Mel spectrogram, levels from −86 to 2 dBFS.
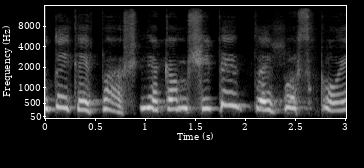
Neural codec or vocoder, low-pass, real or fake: codec, 32 kHz, 1.9 kbps, SNAC; 14.4 kHz; fake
